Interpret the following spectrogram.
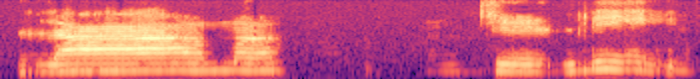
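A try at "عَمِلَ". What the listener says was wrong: লামে জের নাই তো। লামে কি আছে দেখেন? লাম জবর লা।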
